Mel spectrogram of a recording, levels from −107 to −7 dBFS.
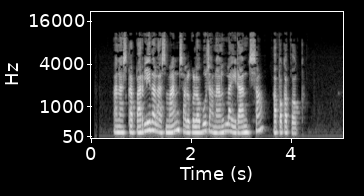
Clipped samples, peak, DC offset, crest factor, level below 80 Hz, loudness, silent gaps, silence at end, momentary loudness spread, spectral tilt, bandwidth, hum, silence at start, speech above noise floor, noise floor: under 0.1%; -6 dBFS; under 0.1%; 18 dB; -68 dBFS; -22 LUFS; none; 0.9 s; 7 LU; -5 dB/octave; 11.5 kHz; none; 0.45 s; 48 dB; -70 dBFS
